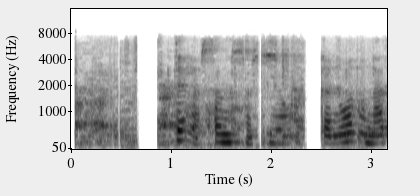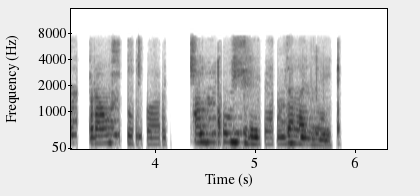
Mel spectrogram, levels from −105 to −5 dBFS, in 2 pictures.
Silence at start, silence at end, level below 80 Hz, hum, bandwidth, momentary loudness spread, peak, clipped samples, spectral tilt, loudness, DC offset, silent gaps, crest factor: 0.05 s; 0.6 s; -70 dBFS; none; 7.6 kHz; 18 LU; -6 dBFS; under 0.1%; -6.5 dB/octave; -27 LUFS; under 0.1%; 0.68-0.86 s, 2.35-2.49 s, 3.23-3.33 s, 3.66-3.72 s, 3.87-3.91 s, 4.15-4.35 s; 22 dB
